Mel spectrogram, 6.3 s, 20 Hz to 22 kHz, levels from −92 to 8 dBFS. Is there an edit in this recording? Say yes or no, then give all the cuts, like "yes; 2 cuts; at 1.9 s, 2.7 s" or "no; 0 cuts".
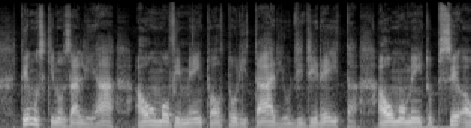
no; 0 cuts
